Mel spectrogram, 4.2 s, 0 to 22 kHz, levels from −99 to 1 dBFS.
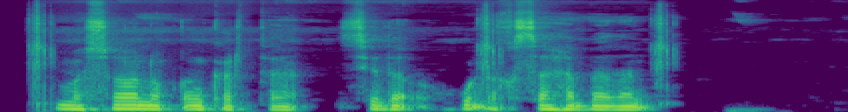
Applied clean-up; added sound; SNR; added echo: classical method Wiener filter.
